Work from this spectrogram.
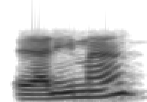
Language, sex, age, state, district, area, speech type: Assamese, female, 60+, Assam, Golaghat, rural, conversation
